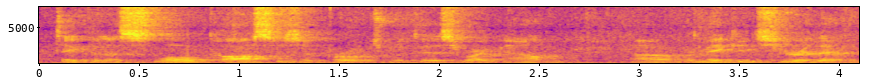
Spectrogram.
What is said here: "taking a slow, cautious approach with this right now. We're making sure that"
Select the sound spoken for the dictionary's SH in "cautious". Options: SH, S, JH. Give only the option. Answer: S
